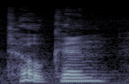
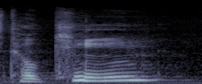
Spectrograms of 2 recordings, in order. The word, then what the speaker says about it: Tolkien: please don't pronounce it Tolkien, it's Tolkien.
